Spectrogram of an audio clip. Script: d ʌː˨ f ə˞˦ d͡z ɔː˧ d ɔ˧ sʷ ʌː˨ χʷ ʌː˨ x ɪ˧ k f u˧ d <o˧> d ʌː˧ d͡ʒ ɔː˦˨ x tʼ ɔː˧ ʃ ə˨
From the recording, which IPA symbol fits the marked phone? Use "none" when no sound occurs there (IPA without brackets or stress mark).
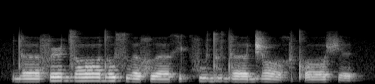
u˧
